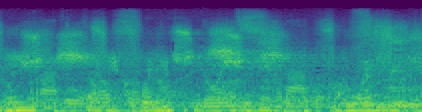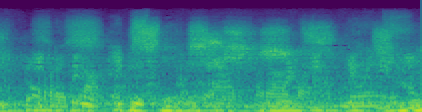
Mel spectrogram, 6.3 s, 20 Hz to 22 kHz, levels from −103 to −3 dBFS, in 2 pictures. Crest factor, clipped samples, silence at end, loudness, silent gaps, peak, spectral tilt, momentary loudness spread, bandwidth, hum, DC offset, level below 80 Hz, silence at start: 16 dB; under 0.1%; 0 s; -22 LUFS; none; -4 dBFS; -5 dB/octave; 4 LU; 13.5 kHz; none; under 0.1%; -28 dBFS; 0 s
